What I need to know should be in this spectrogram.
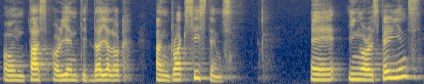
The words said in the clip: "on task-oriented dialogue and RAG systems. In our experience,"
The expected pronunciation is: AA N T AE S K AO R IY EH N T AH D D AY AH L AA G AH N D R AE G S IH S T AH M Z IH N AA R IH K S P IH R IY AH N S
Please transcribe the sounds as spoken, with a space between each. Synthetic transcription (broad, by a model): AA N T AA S AO R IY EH N T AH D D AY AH L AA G AH N D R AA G S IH S T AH M S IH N AA R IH K S P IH R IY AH N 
